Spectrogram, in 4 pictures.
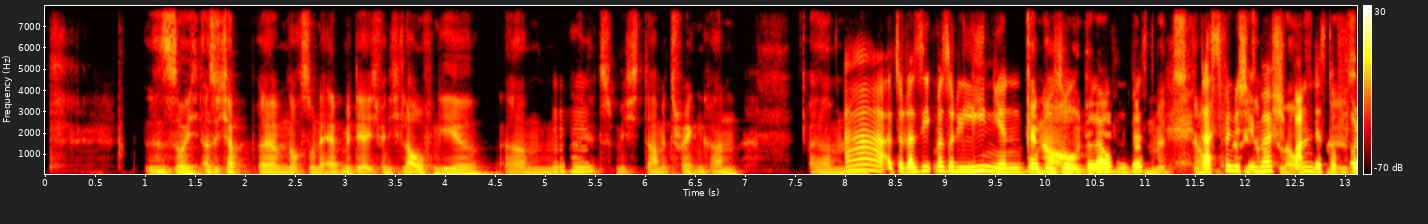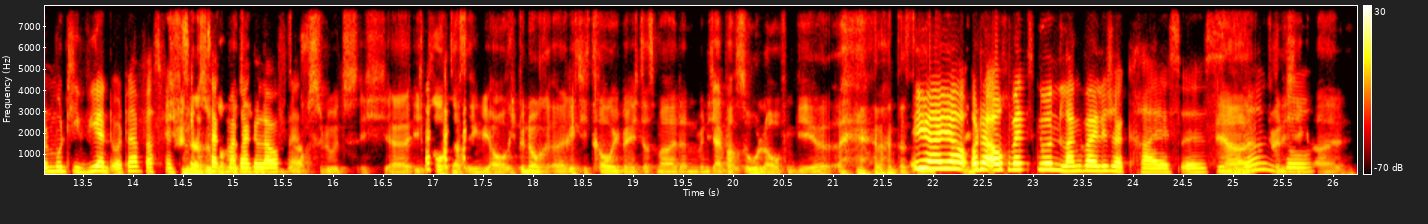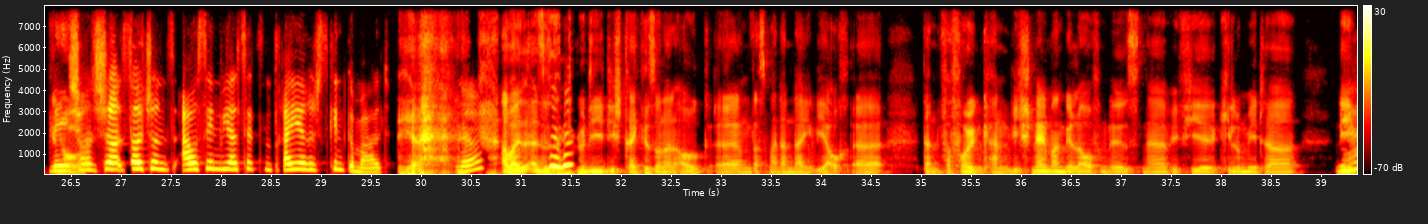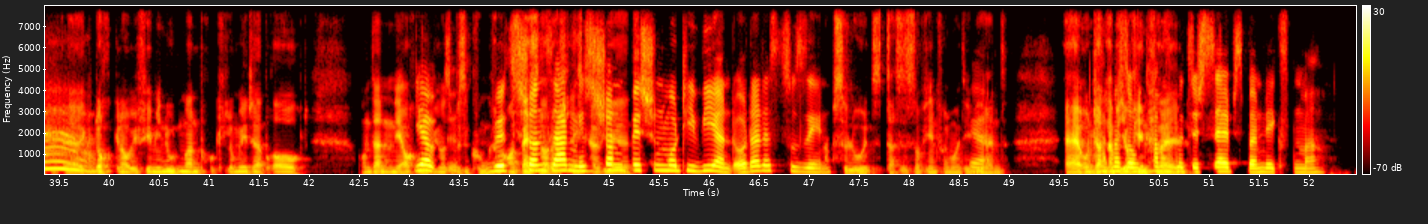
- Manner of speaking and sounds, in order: other background noise; laugh; laughing while speaking: "Ja, ja"; chuckle; unintelligible speech; joyful: "scho scho"; laughing while speaking: "Ja"; giggle; drawn out: "Ja"
- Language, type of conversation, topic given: German, podcast, Wie gehst du mit ständigen Smartphone-Ablenkungen um?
